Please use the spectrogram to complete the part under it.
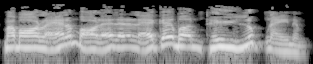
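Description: A man's voice: fairly high pitch, animated, fairly quick. A man telling a ghost story in a chatty way, full of fillers and talking straight to his listeners. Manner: chatty, with many fillers, addressing the listeners directly. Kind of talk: casual spoken ghost story.

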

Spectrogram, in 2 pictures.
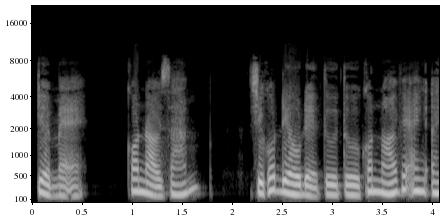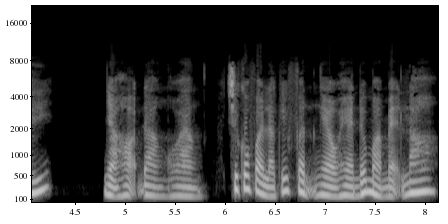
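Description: A woman voicing a stubborn, pleading young village daughter in a told story, her voice raised and higher. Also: a little fast, dark tone, dry recording. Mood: defiant pleading. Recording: dull lo-fi recording.

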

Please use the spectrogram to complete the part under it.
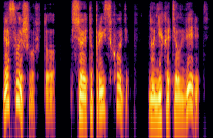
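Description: A man voicing a gentle, troubled young prince, speaking quietly and earnestly in a low, husky, mellow voice. The recording is close and dry, with a slightly dull tone. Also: sing-song, unhurried, dry recording, full character voice. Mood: anxious. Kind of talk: audiobook reading.

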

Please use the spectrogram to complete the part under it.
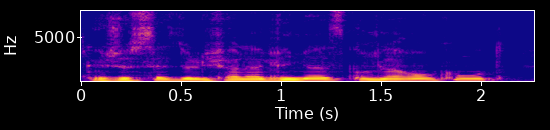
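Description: A man's voice: mid-range voice, fairly even intonation, a little fast, dark tone, voice pushed up, natural voice. A man voicing a jovial young male officer in a novel, hearty and teasing as he talks. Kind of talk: audiobook character reading.

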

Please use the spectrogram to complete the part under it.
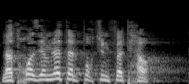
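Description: A man teaching Quran recitation rules, repeating each word slowly and often checking that his students follow. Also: high voice, long reverb tail. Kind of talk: tajwid lesson explaining rules. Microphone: lo-fi audio recording.

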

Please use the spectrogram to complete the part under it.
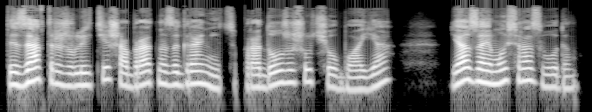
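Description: A woman voicing a stern, brooding young husband in an audiobook, speaking in a quiet, hushed way. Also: fairly low pitch, moderate pace, no room sound, clean studio sound, natural voice. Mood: firm.

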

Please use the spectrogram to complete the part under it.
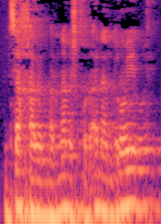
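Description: A man's voice: lowish voice, flat delivery, very fast, mellow, echoey room, big-room sound, distant mic. A man with an Egyptian Arabic accent giving a Quran lesson as a sheikh, talking in a fatherly, coaxing way and answering questions. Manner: fatherly, coaxing, acts out parent-child talk. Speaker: sheikh teaching Quran commentary. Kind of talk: spoken religious lesson with live questions.

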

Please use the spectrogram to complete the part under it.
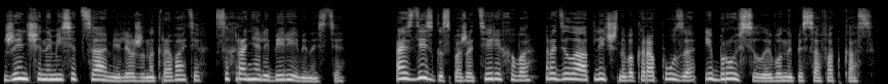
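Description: A woman narrating a novel in a steady, even reading voice. Her voice sits at a middle pitch. The studio recording is dry and close, with no room sound. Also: fast, no room sound. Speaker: audiobook narrator. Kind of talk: scripted narration.

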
